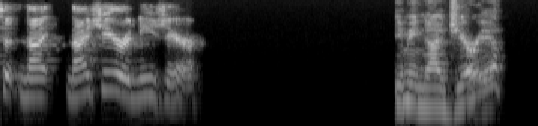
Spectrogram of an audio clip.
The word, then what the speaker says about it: niger: It would be Niger. No, it's a Niger. Soft G. Okay, it's right. So be Niger. It's in before a G. GE is a soft G.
